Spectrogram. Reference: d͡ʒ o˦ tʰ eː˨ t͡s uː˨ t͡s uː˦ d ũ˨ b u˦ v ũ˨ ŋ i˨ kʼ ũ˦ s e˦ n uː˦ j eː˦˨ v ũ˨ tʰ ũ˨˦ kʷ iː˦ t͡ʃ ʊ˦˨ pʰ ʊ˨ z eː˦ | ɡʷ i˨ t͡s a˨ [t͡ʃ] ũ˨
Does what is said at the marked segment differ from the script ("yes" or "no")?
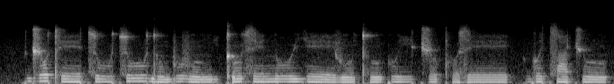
no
